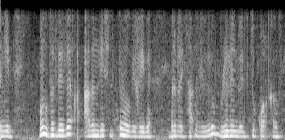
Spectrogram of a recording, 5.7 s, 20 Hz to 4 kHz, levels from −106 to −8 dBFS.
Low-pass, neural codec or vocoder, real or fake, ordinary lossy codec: 3.6 kHz; codec, 24 kHz, 0.9 kbps, WavTokenizer, medium speech release version 1; fake; none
